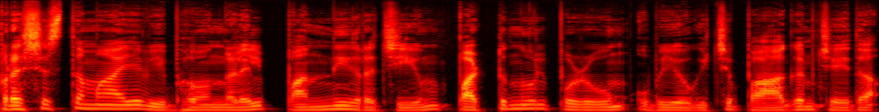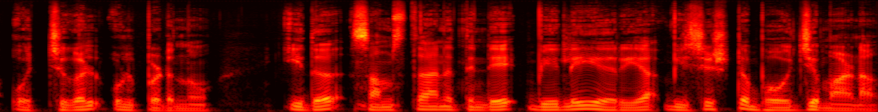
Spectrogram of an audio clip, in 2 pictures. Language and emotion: Malayalam, neutral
